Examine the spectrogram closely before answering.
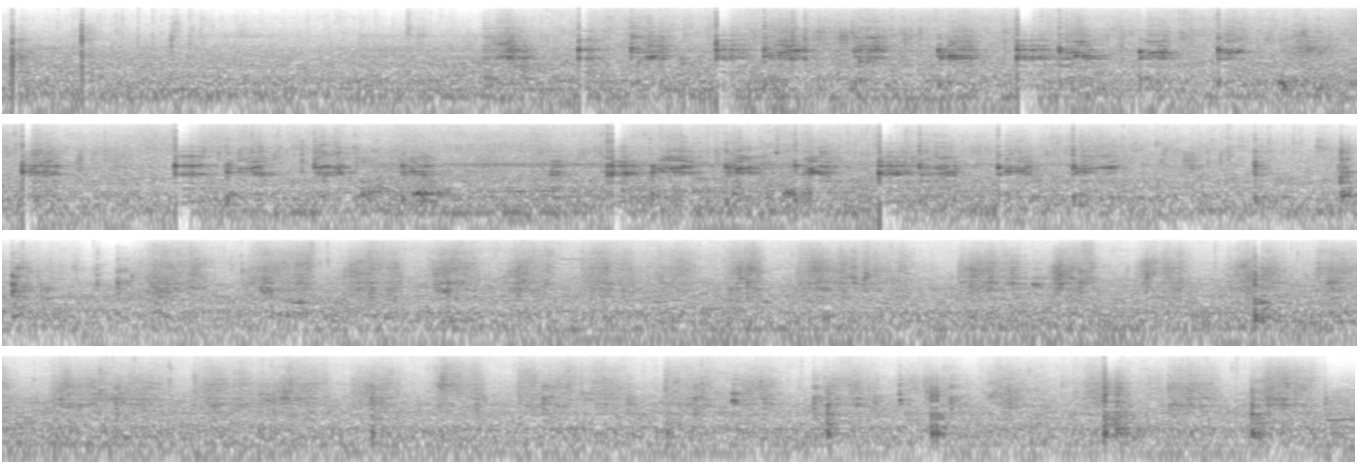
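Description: Metal spatula chopping and scraping boiled-egg and cabbage filling on a hot flat griddle: fast, repeated clanking strikes of metal on metal over a steady frying sizzle. The strikes start about two seconds in.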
